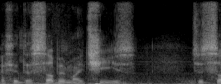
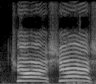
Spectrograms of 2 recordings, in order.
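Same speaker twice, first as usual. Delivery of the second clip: put-on much higher, louder girl voice crying out. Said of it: "Make the girl say that".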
